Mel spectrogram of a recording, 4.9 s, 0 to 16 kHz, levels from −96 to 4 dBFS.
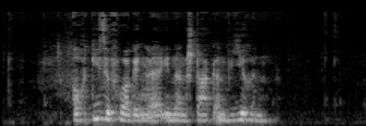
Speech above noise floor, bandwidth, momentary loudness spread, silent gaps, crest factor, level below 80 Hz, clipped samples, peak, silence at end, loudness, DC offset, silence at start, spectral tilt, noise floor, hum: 49 dB; 11.5 kHz; 13 LU; none; 22 dB; -64 dBFS; under 0.1%; -6 dBFS; 1.3 s; -26 LUFS; under 0.1%; 0.75 s; -6.5 dB/octave; -74 dBFS; none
